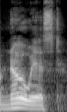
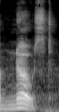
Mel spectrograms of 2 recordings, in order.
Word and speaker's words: knowst: So now instead of thou knowest, right, the emphasis in knowest is on know, and the ist is an unstressed syllable. But he doesn't want that extra syllable in the line. So it becomes thou knowst that this cannot be said, right?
